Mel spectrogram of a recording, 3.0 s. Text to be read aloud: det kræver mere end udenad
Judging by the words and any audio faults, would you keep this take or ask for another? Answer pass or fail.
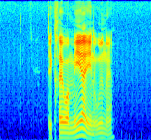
pass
